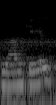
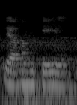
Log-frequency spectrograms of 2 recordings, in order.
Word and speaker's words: Jan Gehl: It's called Jan Gehl. How do you spell it? It's G-A-N, Jan, and then Gehl. Jan is J-A-N, and then Gehl is G-E-H-L.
